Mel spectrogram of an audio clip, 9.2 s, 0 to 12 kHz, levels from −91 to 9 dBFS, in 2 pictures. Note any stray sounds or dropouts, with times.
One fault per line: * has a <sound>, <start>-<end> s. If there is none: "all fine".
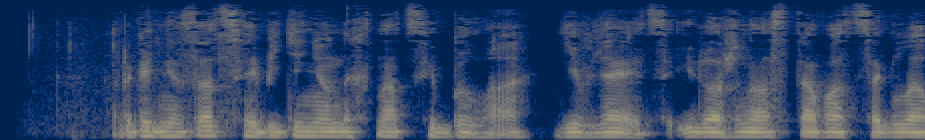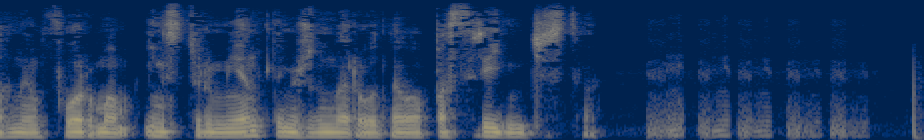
* has a laugh, 7.8-9.0 s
